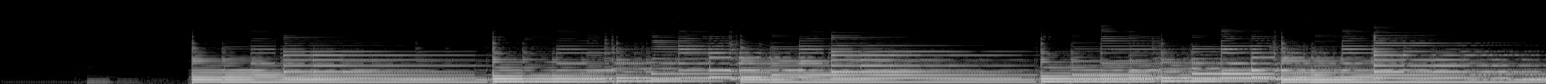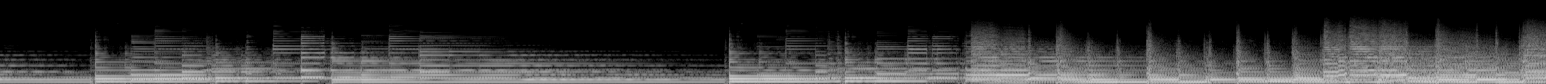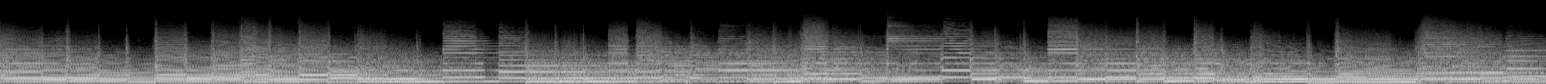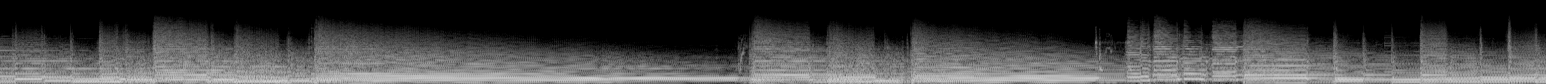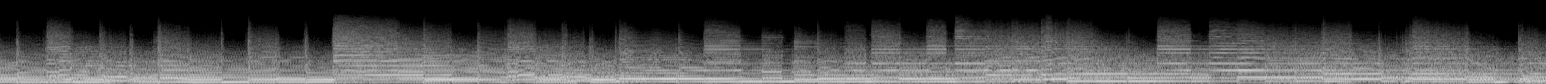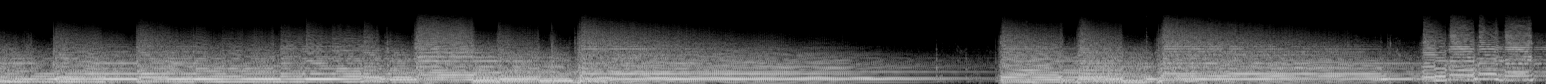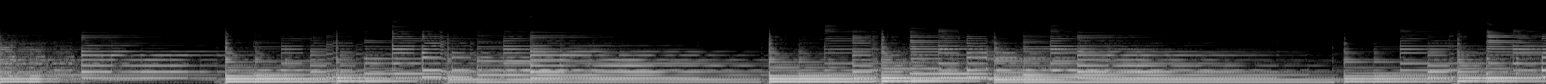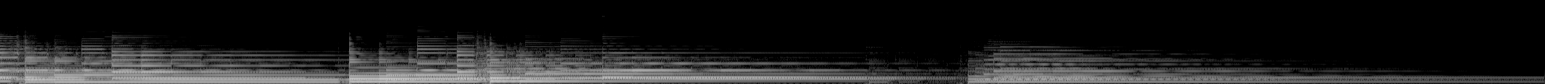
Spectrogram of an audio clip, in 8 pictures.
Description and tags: Grunge Echo Guitar
This is experimental electric-guitar song, with using guitar pedals: delay (Electro-Harmonix memory toy), reverb (Electro-Harmonix holy grail plus), overdrive (Boss OD-3). Made record through "presonus inspire 1394".
Echo, Grunge, Reverbation, ambient, chords, clean, delay, distorted, distorted-guitar, distortion, effect, electric, electric-guitar, electro, electronic, experimental, guitar, guitar-chords, melodic, melodical, music, noise, overdrive, psychedelic, reverb, rhythm, rhythm-guitar, solo, sound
